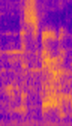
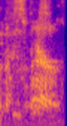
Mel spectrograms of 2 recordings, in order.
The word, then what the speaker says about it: Vespera: Vesper with an A at the end. Wow, that's a Vespera. Vespera. Everything with me is very hard to pronounce. My name, my band name, it's wonderful. So it's V-E-S-P-A... P-E-R-A. Vespera.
